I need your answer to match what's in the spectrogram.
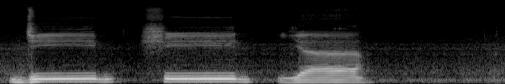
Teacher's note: জিহ্বার মধ্যখান তার বরাবর উপরের তালুর সাথে লাগিয়ে শক্ত করে উচ্চারিত হয়।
